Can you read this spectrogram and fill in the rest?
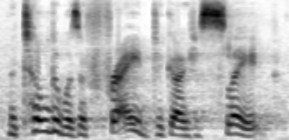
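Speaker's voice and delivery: ordinary delivery, nothing marked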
